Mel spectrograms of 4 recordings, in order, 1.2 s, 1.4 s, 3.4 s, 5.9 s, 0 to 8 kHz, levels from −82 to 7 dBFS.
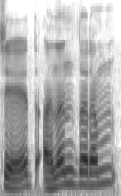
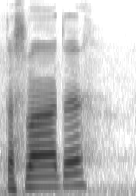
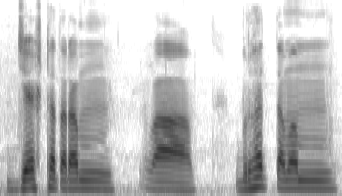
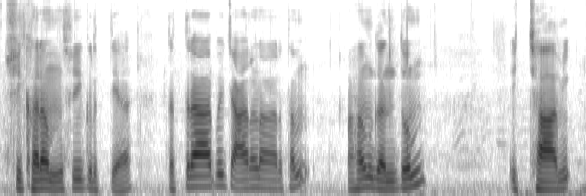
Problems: background sounds at intervals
